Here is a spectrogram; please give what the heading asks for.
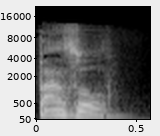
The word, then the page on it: basil: British English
